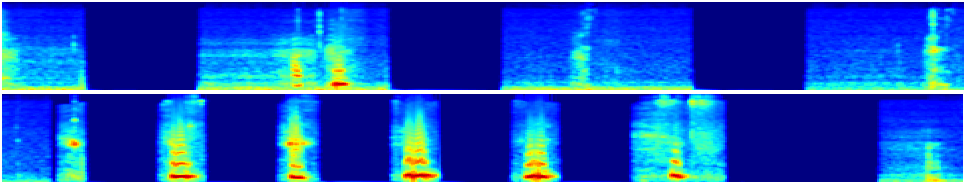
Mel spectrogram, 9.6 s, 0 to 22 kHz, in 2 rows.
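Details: Compilation of hiccups recorded 8/1/19 to 8/31/19, described as violent, loud or silent, audio only: sharp, loud gulping hiccups, about 100 a minute at their fastest, irregular and mixed with breaths; repeated hiccups.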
